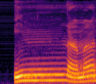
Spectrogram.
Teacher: nun yang bertasdid gunna musaddadah kita tengungkan dan ditahan selama 3 harokat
